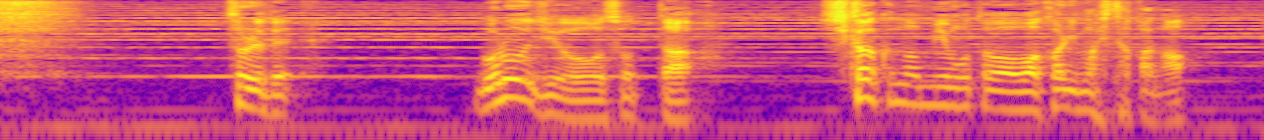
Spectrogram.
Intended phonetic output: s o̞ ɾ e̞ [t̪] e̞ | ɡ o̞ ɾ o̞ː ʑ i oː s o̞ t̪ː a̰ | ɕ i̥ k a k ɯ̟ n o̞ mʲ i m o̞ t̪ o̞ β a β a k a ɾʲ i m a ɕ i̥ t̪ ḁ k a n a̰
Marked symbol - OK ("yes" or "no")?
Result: no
